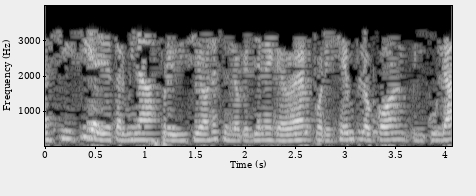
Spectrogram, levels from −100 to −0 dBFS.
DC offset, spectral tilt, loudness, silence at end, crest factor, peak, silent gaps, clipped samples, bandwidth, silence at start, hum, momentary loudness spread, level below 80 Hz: under 0.1%; -9.5 dB/octave; -22 LUFS; 0 s; 20 dB; -2 dBFS; none; under 0.1%; 3.5 kHz; 0 s; none; 7 LU; -48 dBFS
